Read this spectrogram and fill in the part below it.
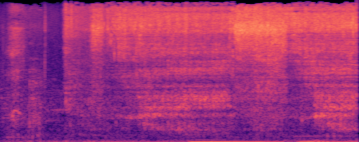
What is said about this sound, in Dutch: Moet ik die, iets... die glazen spoelen. Binnen? Nee, doe maar hier.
